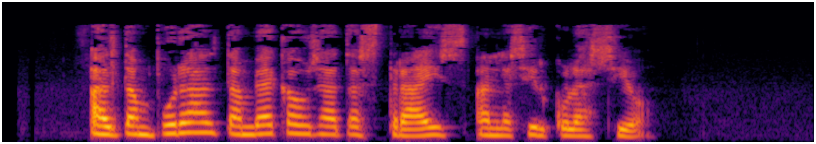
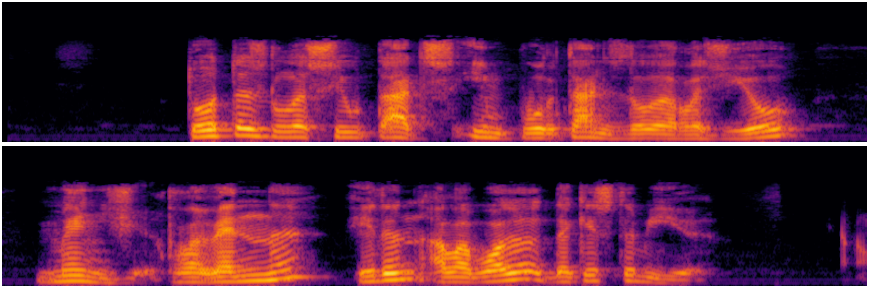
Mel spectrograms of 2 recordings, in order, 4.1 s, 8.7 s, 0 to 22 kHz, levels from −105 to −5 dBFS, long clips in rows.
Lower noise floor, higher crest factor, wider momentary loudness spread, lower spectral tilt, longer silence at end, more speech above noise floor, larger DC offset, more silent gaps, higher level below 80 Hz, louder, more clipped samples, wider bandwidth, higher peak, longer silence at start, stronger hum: second, -79 dBFS vs -86 dBFS; about the same, 20 dB vs 20 dB; about the same, 8 LU vs 10 LU; about the same, -5 dB/octave vs -5 dB/octave; first, 0.85 s vs 0 s; second, 52 dB vs 59 dB; neither; neither; second, -80 dBFS vs -68 dBFS; about the same, -27 LUFS vs -28 LUFS; neither; first, 11.5 kHz vs 7.4 kHz; about the same, -8 dBFS vs -8 dBFS; second, 0.45 s vs 0.95 s; neither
